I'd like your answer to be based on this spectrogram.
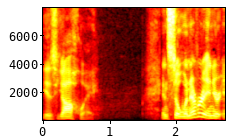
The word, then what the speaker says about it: Yahweh: Now, in the oldest Hebrew manuscripts, there's consonants and no vowels. But the ancient rabbis and modern scholars tend to agree that it was most likely pronounced Yahweh.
